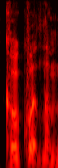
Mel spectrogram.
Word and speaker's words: Coquitlam: You're in Coquitlam? – Yeah. Coquitlam, that's right. You got it.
